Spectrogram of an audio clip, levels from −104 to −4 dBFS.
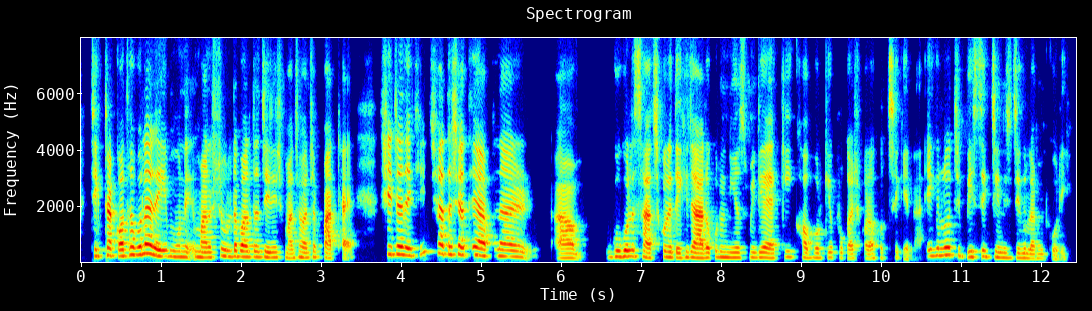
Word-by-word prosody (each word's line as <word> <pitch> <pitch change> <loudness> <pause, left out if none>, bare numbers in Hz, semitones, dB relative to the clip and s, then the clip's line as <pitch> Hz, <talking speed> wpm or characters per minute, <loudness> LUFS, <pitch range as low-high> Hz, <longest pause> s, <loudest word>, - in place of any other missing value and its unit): ঠিকঠাক 230 +2 +3
কথা 230 +5 +5
বলে, 285 +3 +6
আর 265 - +6
এই 215 - +1
মনে 195 -2 -2 0.2
মানুষটা 180 +4 -1
উল্টাপাল্টা 205 -2 +1
জিনিস 180 0 -1
মাঝে, 155 +5 -4
মাঝে 175 +3 -5
পাঠায়। - - 0 0.4
সেইটা 290 -1 +4
দেখি। 250 +6 -2 0.2
সাথে, 305 -3 +4
সাথে 270 0 +3
আপনার 225 -1 +1 0.6
আ - - +1 0.6
Google 215 +1 +2
এ - - -3
সার্চ 170 -4 +3
করে 195 -2 0
দেখি, 170 +3 -3
যে - - +6
আরো 175 - +2
কোন 200 - -6
নিউজ 175 0 -3
মিডিয়ায় 180 -1 0
একি 180 +6 -12
খবর 170 -1 -5
কি 180 - -10
প্রকাশ 155 -4 -7
করা 150 0 -5
হচ্ছে 170 0 -9
কিনা। - - -14
এইগুলো 245 +2 -4
হচ্ছে 265 -2 -4
বেসিক 195 +2 -5
জিনিস 175 -3 -5
যেগুলো 165 -2 -5
আমি 150 - -12
করি। - - -13
195 Hz, 205 wpm, -22 LUFS, 175-230 Hz, 0.6 s, বলে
